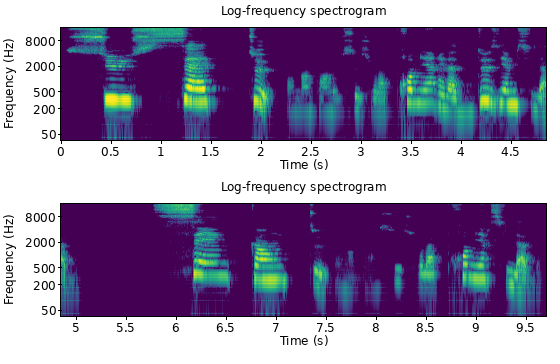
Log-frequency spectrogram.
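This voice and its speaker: A woman teaching a recorded phonics lesson to young children, reading words slowly and clearly and encouraging the child directly. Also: fairly low pitch, expressive. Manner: slow, clear, drawn-out word by word reading. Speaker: primary school teacher.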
